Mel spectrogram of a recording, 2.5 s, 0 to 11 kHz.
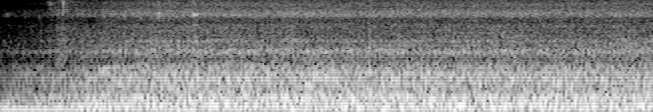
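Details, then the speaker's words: Glow Worm Micron 50FF boiler fan after lubricating the sticking motor shaft with WD40: steady, even whir at constant pitch with the earlier squeal and rubbing gone; fan spins freely, fixed. "all right it sounds a lot better doesn't have that like pitch kind of squeal"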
